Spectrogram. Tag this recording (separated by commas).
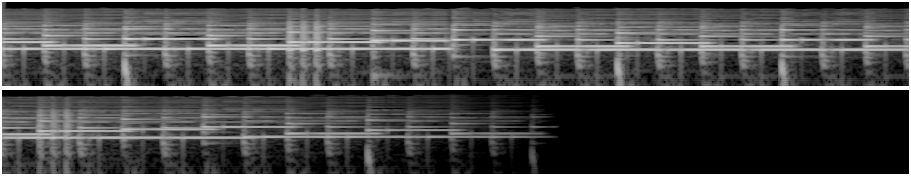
Jingle (music), Music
